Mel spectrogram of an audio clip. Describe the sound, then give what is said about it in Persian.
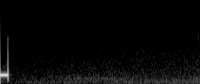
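A telephone line tone after a caller's call dropped: one short, clear beep at the very start, followed by a faint, steady low hiss of the open line. “بله متاسفانه تماس آخوندزاده صاحب قطع شد.”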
